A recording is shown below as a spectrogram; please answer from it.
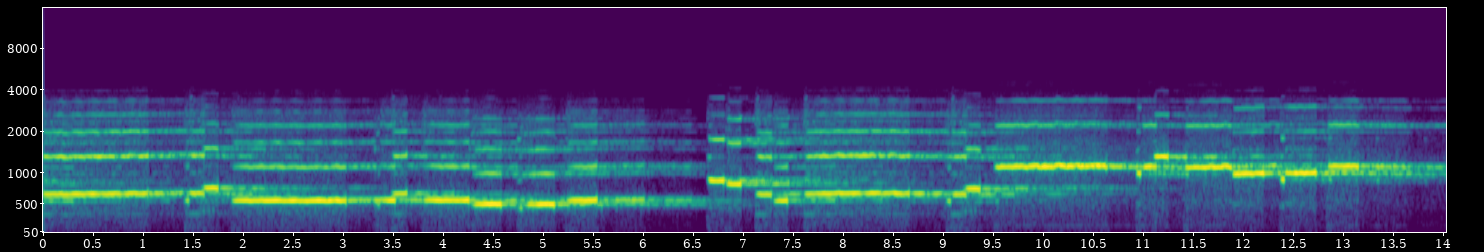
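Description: Software flute (Arturia Analog Lab 4 flute preset) playing a counter-melody of held notes, run through a VHS-style tape effect and a low-pass filter that dulls its top end. The phrase starts over about seven seconds in and fades out near the end.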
